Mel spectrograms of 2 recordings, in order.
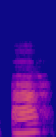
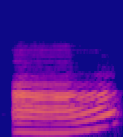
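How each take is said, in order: First: The vowel is held short. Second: The vowel is held long. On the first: "satu harokat, satu bunyi" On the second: "bunyi panjangnya"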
